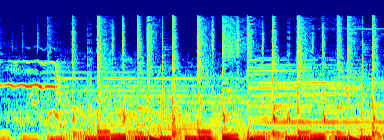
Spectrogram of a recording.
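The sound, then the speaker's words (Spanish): A horse neighs with a high, wavering whinny at the start, followed by loud, dense rhythmic thumping that continues to the end. “Soy un animal elegante, muy veloz y poco fiero. Y cuando quiero cansarme, voy a casa del herrero. El caballo.”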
